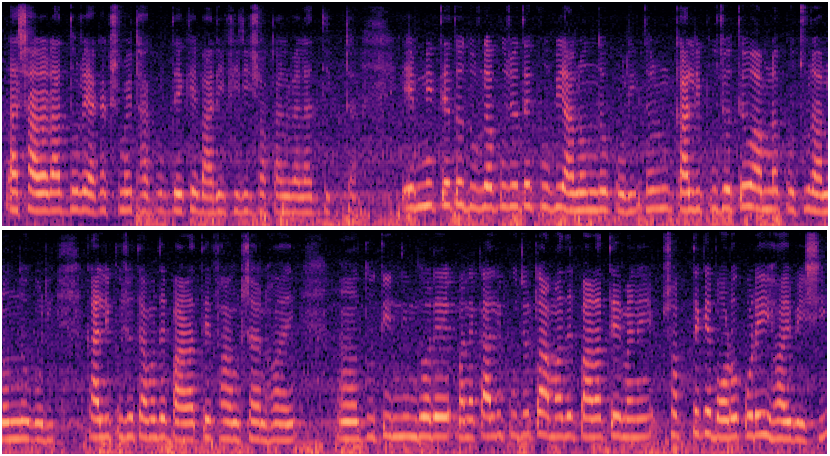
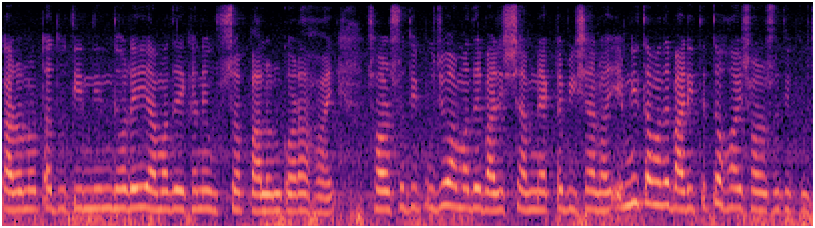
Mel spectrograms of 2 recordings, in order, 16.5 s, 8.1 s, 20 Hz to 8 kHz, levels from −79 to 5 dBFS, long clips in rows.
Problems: background sounds at intervals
